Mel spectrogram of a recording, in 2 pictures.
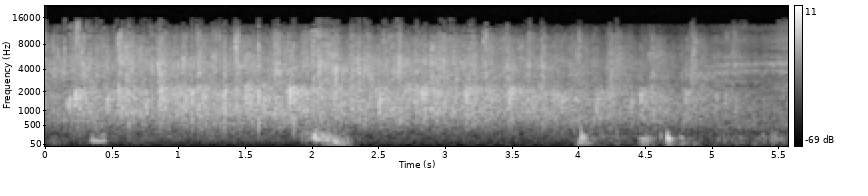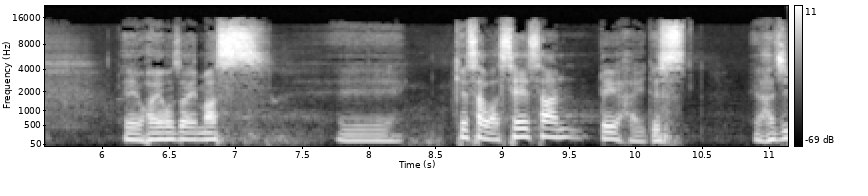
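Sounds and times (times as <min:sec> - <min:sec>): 
congregation applauding in a reverberant room: 0:00.0 - 0:05.9
speech: 0:06.2 - 0:11.1.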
